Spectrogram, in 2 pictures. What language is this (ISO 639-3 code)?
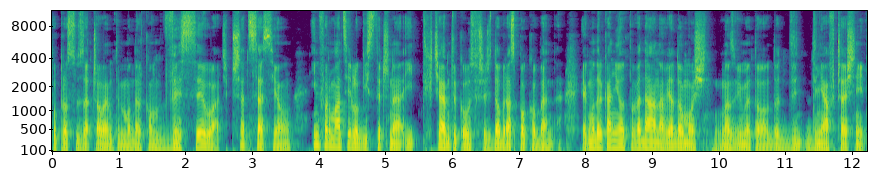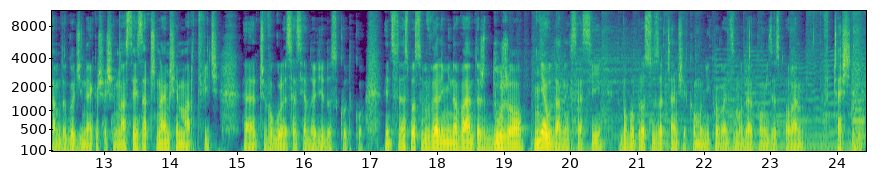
pol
